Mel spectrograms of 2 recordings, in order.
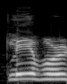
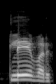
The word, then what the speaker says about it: clever: Seely king and দ্য ক্লেভার Taylor. এটার উচ্চারণটা হচ্ছে টেইলর, টেলর নয় কিন্তু। ওকে, দ্য সিলি মিন্স হচ্ছে বোকা, কিং মানে রাজা, অ্যান্ড এবং দ্য ক্লেভার উচ্চারণটা কিন্তু ক্লেভার, ক্লিভার নয়।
